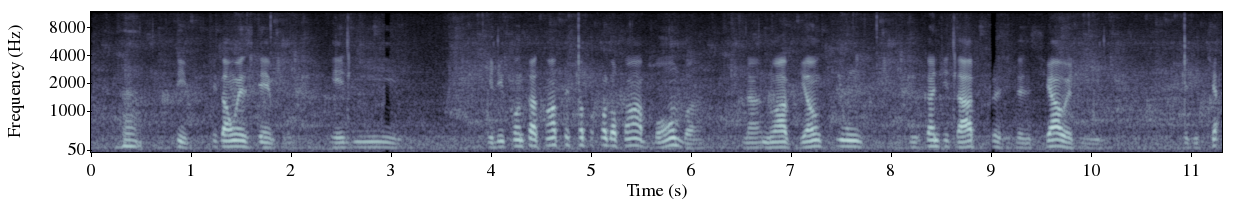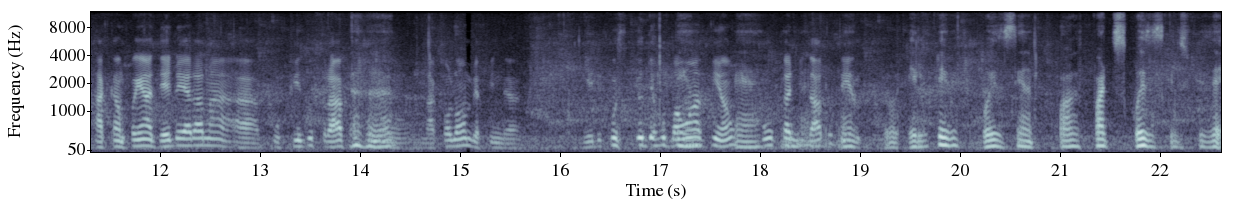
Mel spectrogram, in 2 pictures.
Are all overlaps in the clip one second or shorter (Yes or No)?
No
